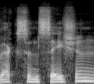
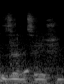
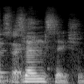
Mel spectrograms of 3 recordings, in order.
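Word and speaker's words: Xensation: We're looking at the Zealot Sorcerer from I believe X Sensation. X Sensation, is that how you say it? X Sensation? Zensation. Yeah, Zensation, there we go.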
